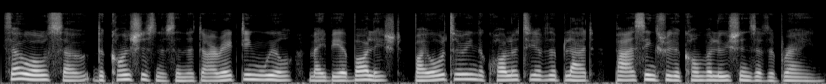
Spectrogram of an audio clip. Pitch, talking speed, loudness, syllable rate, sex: 195 Hz, 180 wpm, -16 LUFS, 5.3 syllables/s, female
